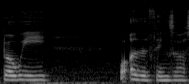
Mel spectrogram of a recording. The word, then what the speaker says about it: Bowie: I've said David Bowie, which is wrong. People told me it was David Bowie.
